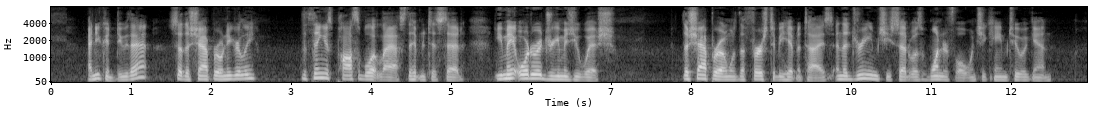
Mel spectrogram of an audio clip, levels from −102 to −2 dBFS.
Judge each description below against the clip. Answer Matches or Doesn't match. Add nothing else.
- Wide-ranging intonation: Doesn't match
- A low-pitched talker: Matches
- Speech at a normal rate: Doesn't match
